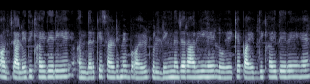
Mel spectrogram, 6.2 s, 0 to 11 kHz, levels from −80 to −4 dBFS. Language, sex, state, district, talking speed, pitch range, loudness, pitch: Hindi, female, Bihar, Gaya, 230 wpm, 185-200 Hz, -20 LUFS, 195 Hz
